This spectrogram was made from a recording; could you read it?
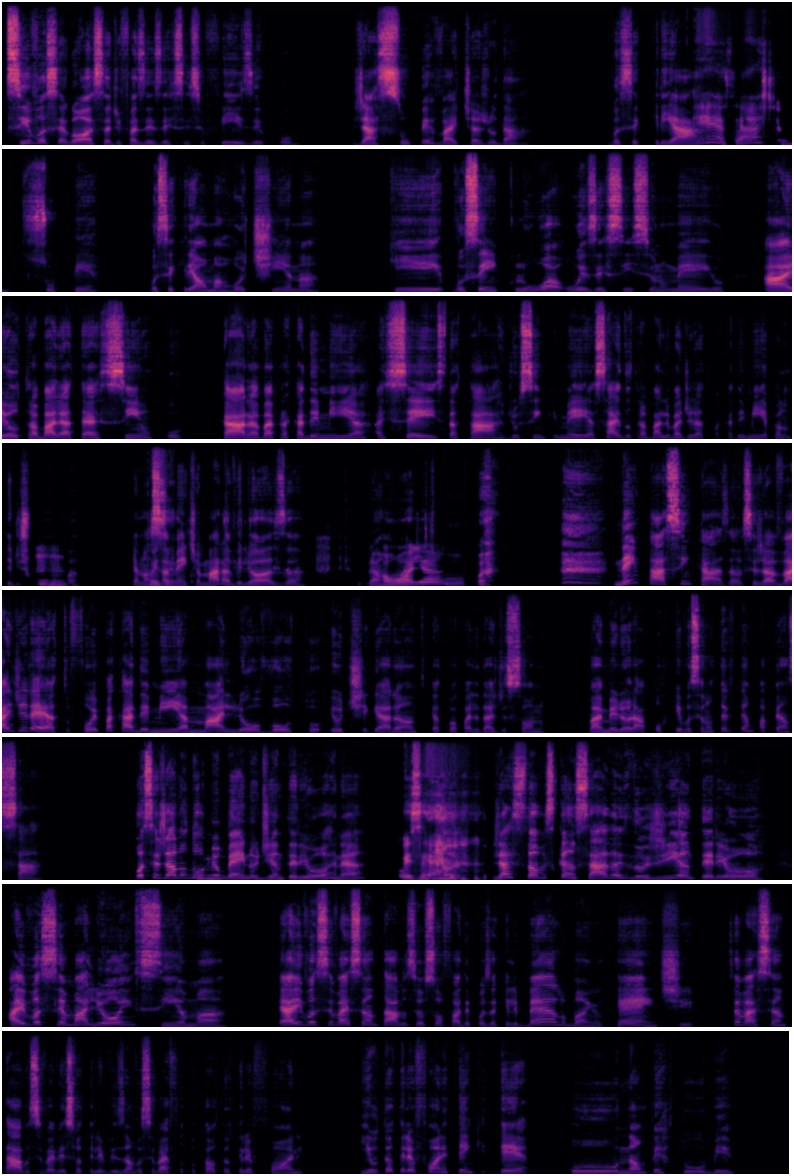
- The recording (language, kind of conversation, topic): Portuguese, advice, Como posso criar e manter um horário de sono consistente todas as noites?
- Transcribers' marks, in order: tapping; laugh; chuckle; laughing while speaking: "Pois é"; other noise; other background noise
